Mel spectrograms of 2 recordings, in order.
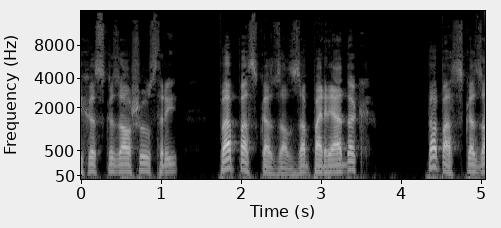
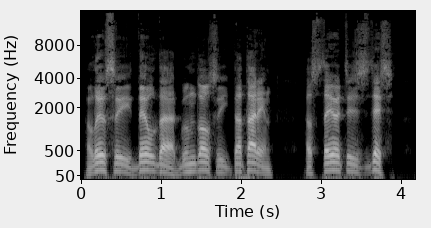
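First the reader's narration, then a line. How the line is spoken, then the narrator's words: Plain. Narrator (Russian): сказал Шустрый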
